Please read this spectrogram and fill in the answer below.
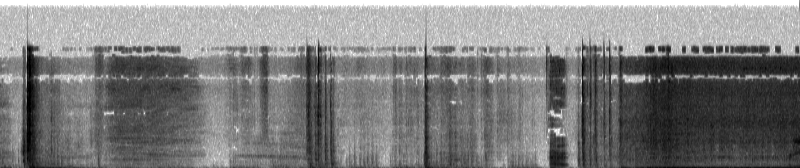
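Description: Volkswagen Syncro van engine starting from cold about eight seconds in, catching almost immediately and settling into a steady low idle, heard from inside the cab. Before it, scattered clicks and knocks in the cab.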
